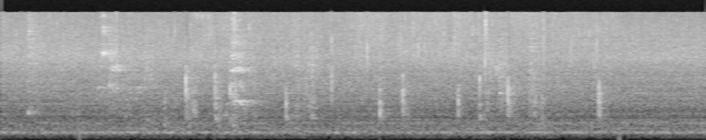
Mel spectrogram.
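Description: A wooden spoon scrapes and taps against a pan.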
